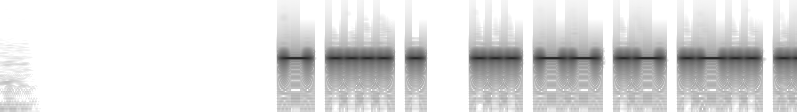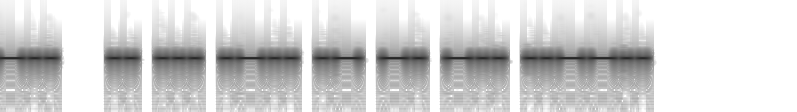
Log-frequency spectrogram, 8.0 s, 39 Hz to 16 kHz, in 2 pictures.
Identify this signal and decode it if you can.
Morse code, heard as a keyed tone, about 30 wpm, 700 Hz. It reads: THE SMALL ISLAND?
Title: Sentences from Top 1000 Words - Review Part 3 - 30wpm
